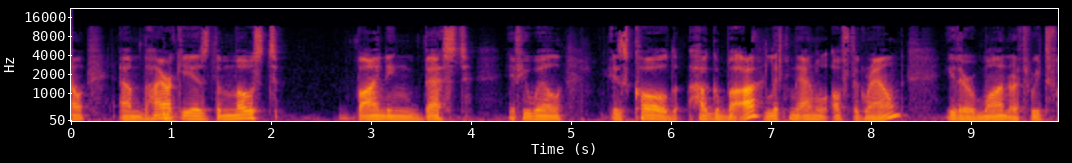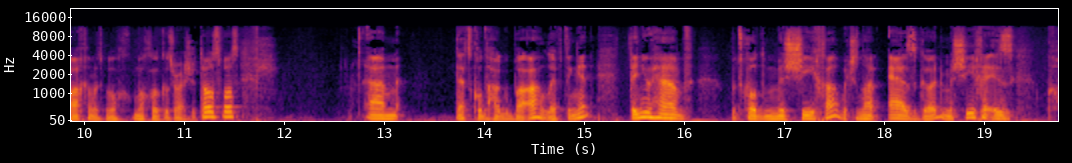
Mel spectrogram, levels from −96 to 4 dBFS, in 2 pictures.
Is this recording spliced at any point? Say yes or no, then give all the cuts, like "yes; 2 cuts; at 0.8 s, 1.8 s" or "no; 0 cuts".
yes; 1 cut; at 6.9 s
